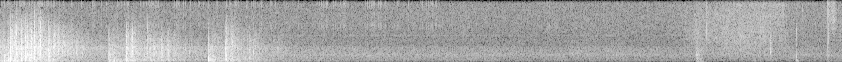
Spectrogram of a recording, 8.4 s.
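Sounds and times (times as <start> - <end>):
large noisy fireworks at a marina: 0.0 - 3.0.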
